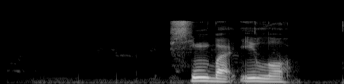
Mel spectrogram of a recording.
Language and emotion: Russian, neutral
